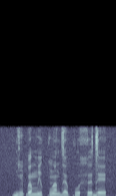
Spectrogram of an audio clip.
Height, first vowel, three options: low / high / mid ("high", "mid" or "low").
high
